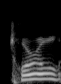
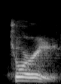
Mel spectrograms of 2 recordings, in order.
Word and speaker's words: Torii: it as well and he's the co-founder of toro industries is that did i pronounce that right tori t-o-r-i-i oh okay even glasses on i still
